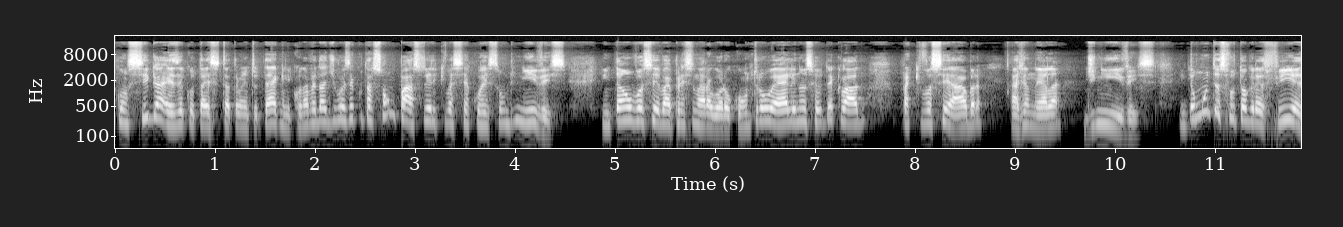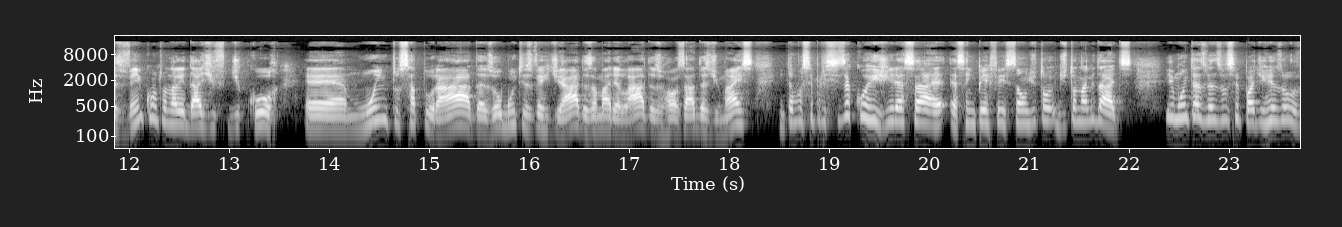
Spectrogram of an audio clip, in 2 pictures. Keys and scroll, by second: 5.8 ctrl+l.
